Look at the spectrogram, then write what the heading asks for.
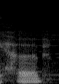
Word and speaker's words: herb: I hate the way Americans say herb. They're correct though. Annoyingly, technically they are correct cuz um herb is based on a French word where you don't pronounce the H.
